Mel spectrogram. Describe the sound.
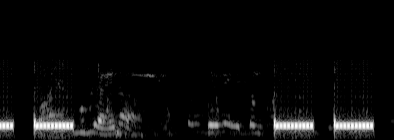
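A telephone ringback tone sounds as a call connects, coming in pairs of short mid-pitched electronic bursts, and people talk quietly in the gap between the pairs.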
